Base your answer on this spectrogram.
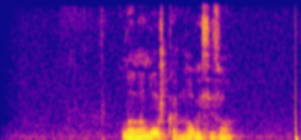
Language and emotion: Russian, neutral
